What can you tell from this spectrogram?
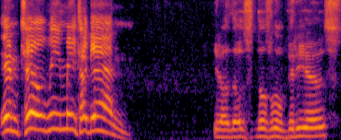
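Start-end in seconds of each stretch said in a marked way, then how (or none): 0.0-1.7 very high, slow, silly, goofy cartoon voice. Describing a voice he has always loved, the speaker tries it: silly cartoon voice. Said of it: "I want that kind of silly voice, but that's a cartoon voice".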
